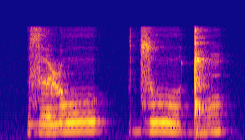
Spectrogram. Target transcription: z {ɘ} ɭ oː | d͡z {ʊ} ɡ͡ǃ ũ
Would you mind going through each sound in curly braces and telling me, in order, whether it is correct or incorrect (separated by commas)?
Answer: correct, incorrect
